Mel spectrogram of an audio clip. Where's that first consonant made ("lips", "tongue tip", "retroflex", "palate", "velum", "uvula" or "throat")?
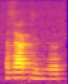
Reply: tongue tip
